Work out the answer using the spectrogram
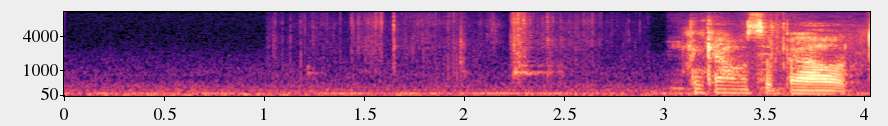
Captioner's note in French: bruits de pas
